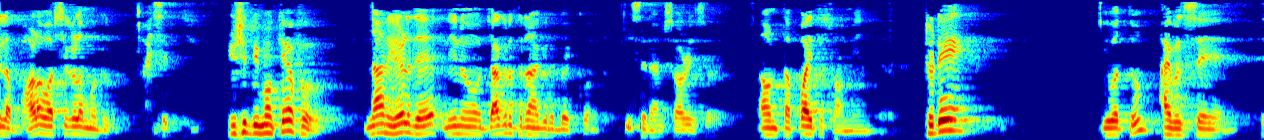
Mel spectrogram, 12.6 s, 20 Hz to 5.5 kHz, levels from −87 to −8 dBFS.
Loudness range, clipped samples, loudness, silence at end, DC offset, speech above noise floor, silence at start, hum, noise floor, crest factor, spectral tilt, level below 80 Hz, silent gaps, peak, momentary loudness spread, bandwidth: 5 LU; under 0.1%; -20 LUFS; 0.3 s; under 0.1%; 68 dB; 0 s; none; -87 dBFS; 20 dB; -7 dB/octave; -68 dBFS; none; 0 dBFS; 19 LU; 5.4 kHz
